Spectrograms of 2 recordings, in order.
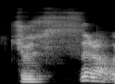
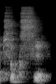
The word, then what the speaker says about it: ZOOX: 뭐, 주스라고 읽나요? 뭐. 주스가 아니라 죽스.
